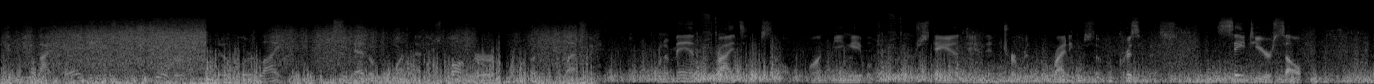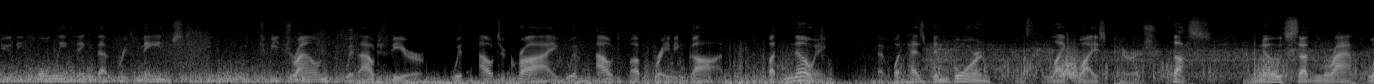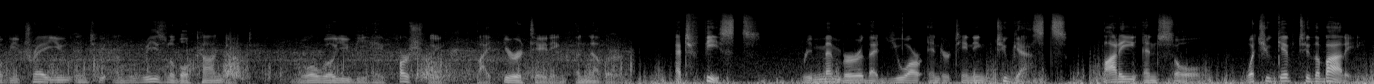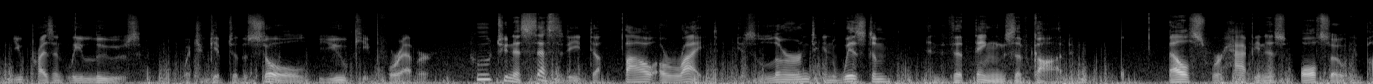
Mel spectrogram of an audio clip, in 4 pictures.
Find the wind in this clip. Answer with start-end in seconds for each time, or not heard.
0.0-54.9.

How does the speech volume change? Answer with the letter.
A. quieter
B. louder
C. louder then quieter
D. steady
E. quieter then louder
B.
